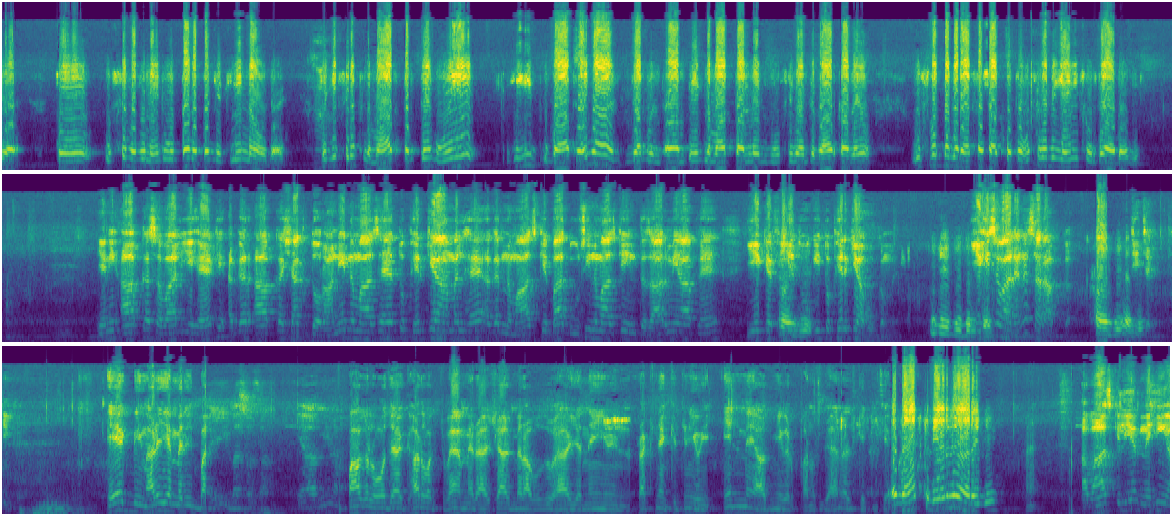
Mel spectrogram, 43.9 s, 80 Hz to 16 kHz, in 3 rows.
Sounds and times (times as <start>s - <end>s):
Speech: 0.0s - 14.3s, 15.8s - 29.5s, 30.6s - 42.2s, 42.8s - 43.8s.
